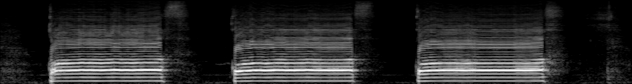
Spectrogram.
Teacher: ये मोटा क़ाफ है, मुस्तालिया में से है, पुर पढ़ा जाएगा 3 से 5 अलिफ के बराबर, इसको भी खींचना है।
